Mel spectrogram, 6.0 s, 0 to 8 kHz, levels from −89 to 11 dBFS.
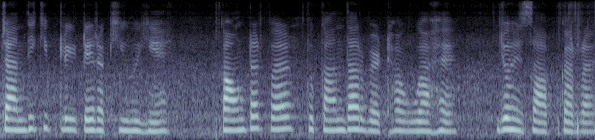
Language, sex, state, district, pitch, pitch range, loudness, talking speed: Hindi, female, Madhya Pradesh, Katni, 220 Hz, 200-235 Hz, -18 LUFS, 170 wpm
